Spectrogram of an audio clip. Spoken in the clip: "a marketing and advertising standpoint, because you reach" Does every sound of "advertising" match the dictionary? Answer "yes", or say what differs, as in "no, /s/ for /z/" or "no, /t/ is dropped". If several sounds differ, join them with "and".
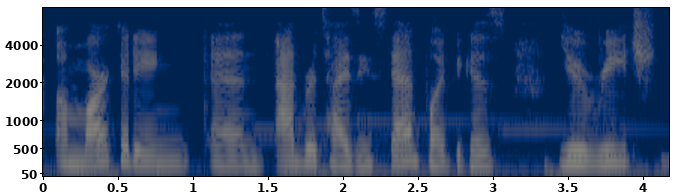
yes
